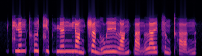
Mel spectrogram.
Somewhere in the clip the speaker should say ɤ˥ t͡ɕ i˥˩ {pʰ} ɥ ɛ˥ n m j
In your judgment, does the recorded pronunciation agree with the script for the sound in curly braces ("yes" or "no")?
yes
